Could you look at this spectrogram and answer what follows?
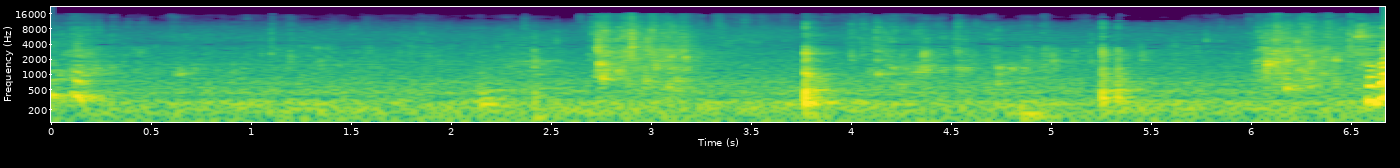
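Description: Hot water being measured and poured for cooking rice, a few short pours and splashes with small drips and clinks, close and intermittent over a quiet background.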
